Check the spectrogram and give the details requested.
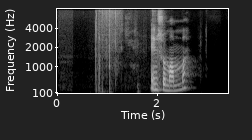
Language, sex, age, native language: Icelandic, female, 50-59, Icelandic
